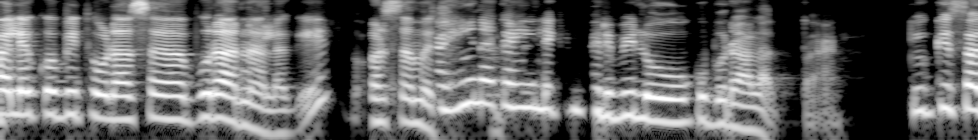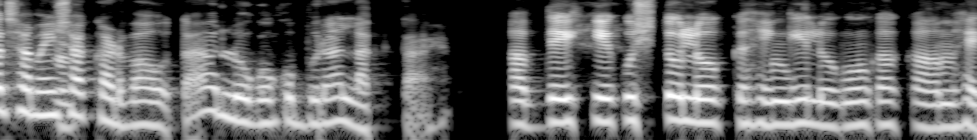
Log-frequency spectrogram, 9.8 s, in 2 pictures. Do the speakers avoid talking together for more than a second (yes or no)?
yes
